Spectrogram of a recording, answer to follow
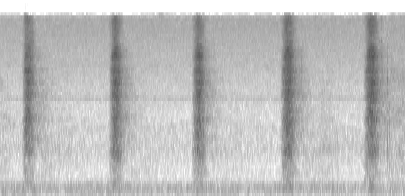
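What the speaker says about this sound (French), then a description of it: "on expire comme si on se mouchait" Five sharp, forceful nasal exhales from a yoga breathing exercise, evenly spaced under a second apart, close and distinct with quiet pauses between each puff.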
